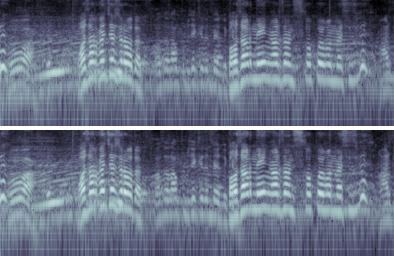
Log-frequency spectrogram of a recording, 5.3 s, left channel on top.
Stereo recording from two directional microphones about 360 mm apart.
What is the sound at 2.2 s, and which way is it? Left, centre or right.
Speech, right.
